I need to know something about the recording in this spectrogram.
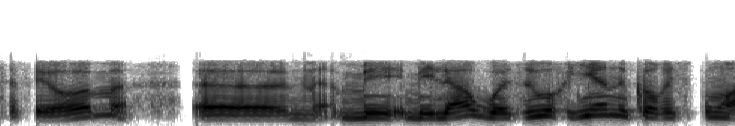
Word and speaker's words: oiseau: Vous dites aussi que le mot oiseau est le seul mot de la langue française dont on ne prononce aucune aucune syllabe. Hein, quand on dit oiseau, rien ne correspond à la lettre.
